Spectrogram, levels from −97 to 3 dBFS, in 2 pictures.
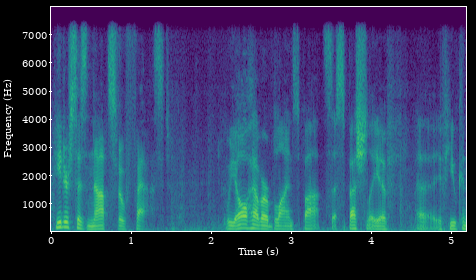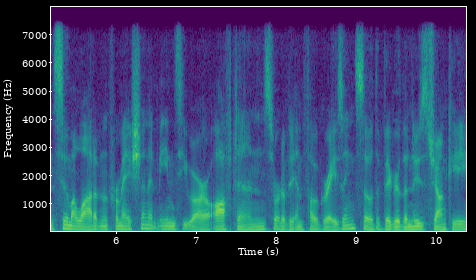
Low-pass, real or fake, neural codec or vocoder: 7.2 kHz; fake; codec, 16 kHz in and 24 kHz out, 0.8 kbps, FocalCodec, streaming, 65536 codes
